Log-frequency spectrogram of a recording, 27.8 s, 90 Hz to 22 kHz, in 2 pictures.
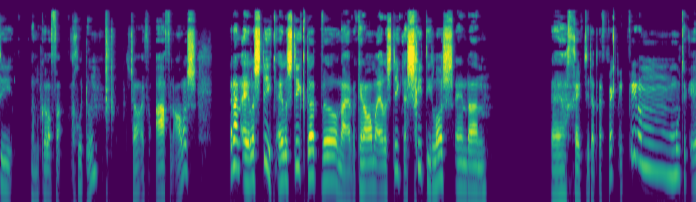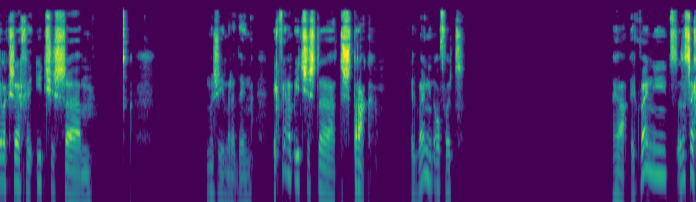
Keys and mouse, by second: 0.3 click, 1.3 click, 2.1 a, 2.9-4.4 drag, 7.0 click, 7.8 click, 10.3 click, 15.8-16.2 drag, 16.9 click, 17.9-18.9 drag, 21.1-22.4 drag, 23.0-25.4 drag.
